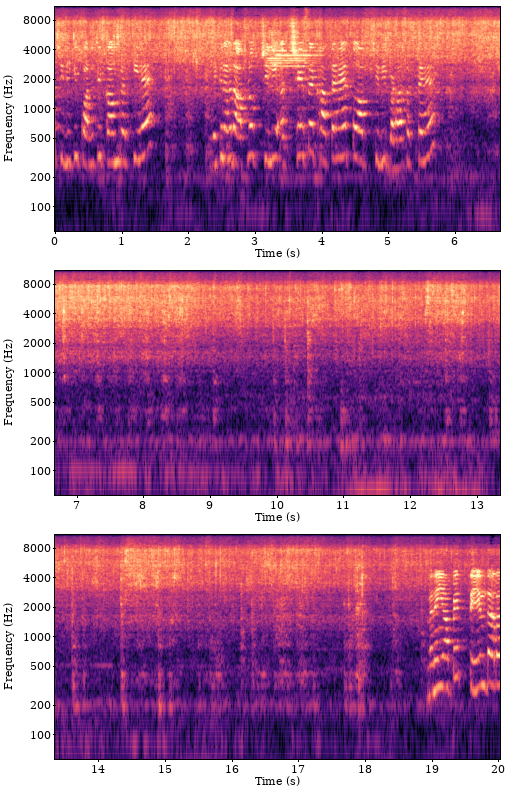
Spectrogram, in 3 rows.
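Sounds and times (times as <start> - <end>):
seeds sizzling in oil: 0.0 - 20.0
spoon scraping pan: 0.2 - 19.6.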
